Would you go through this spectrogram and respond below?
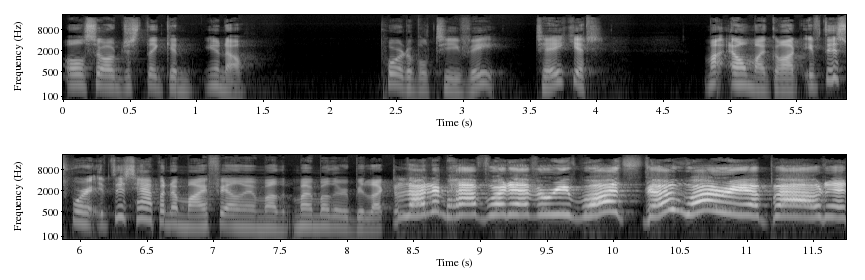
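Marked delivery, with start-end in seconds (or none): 8.3-11.8 put-on squeaky gremlin-like voice, very high and loud. Imitating a mother letting her son have whatever he wants: Muppet-like voice. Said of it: "Why does your mom sound more and more like a Muppet or like a gremlin".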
